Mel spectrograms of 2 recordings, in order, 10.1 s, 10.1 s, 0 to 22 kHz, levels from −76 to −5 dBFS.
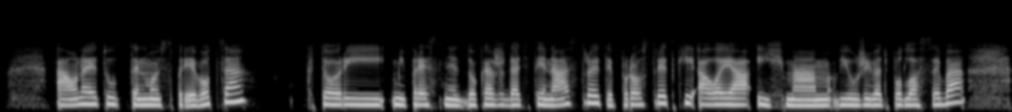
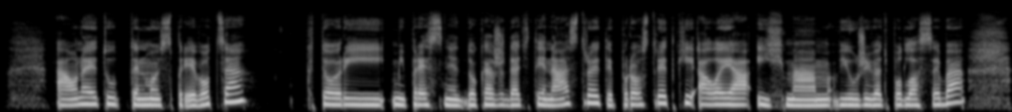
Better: second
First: muffled; very; fading above 3 kHz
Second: none

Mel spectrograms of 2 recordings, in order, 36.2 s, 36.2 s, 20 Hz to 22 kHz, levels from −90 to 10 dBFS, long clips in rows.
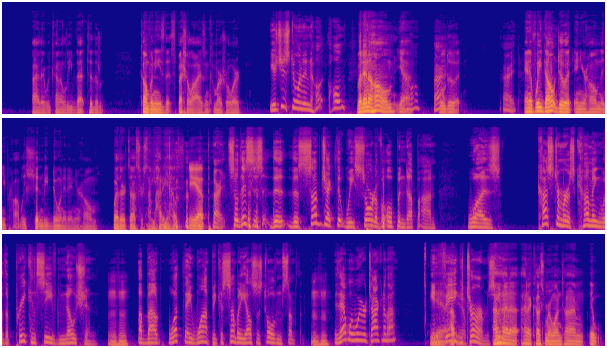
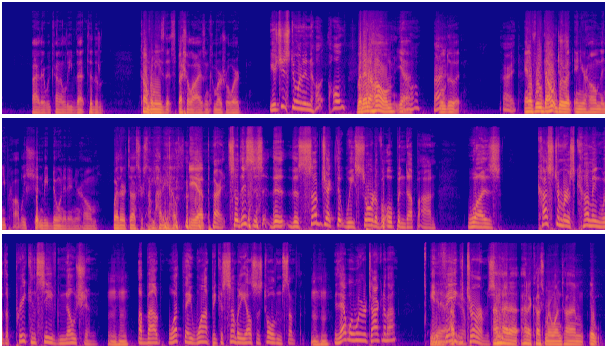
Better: first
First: none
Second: distortion; heavy; 5% of the sound clipped

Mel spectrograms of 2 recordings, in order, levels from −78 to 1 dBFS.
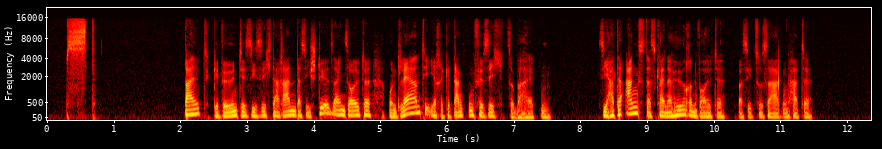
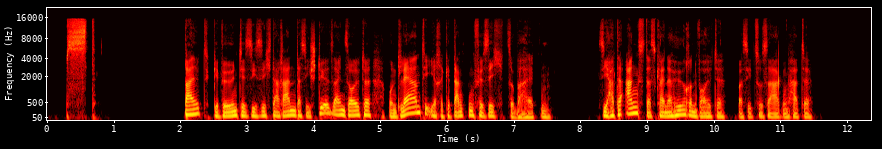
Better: second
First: hiss; faint; throughout; 30 dB below the speech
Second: none

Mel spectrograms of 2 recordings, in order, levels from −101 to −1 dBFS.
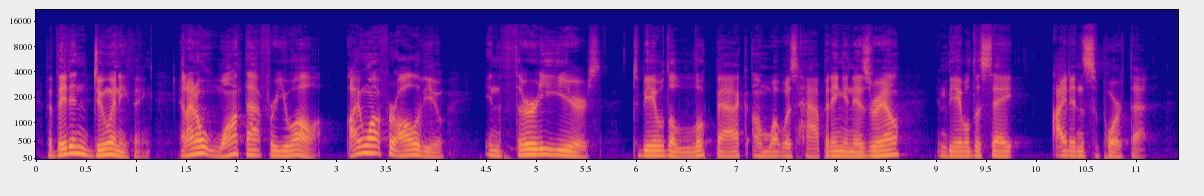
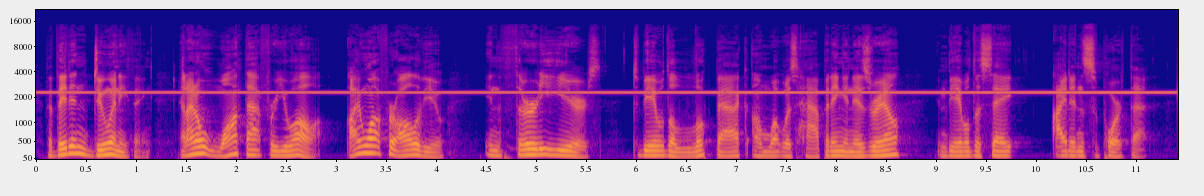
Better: first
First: none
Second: high-pitched whine; loud; throughout; 2.5 kHz, 10 dB below the speech

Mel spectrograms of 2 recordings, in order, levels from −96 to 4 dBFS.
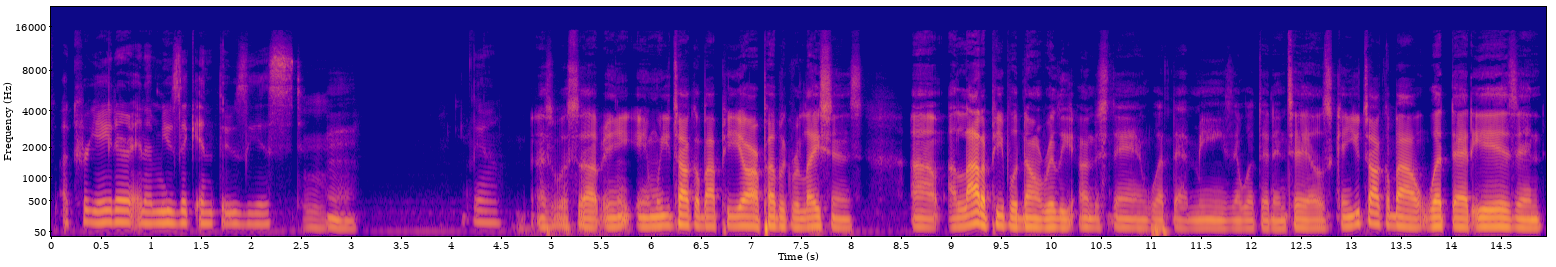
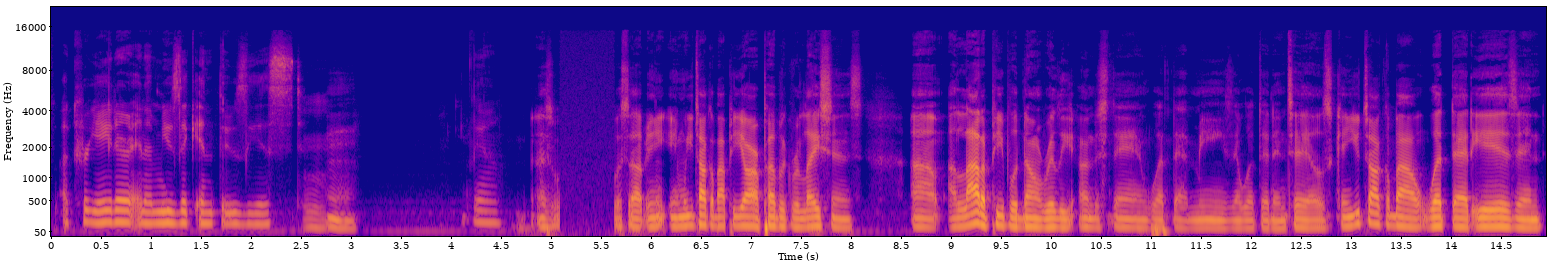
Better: first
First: none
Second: audio freezing; at 5 s for 0.5 s

